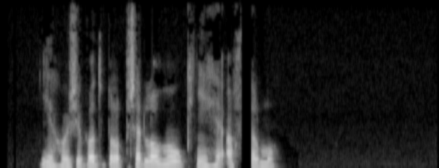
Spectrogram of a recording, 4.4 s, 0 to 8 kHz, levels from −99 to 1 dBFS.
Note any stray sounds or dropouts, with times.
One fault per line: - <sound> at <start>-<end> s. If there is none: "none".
- dropout at 2.4-2.5 s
